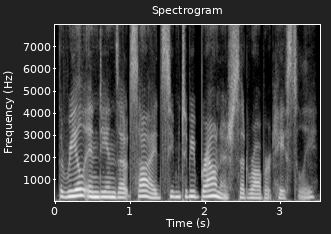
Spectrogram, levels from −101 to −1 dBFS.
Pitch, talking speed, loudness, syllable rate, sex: 215 Hz, 185 wpm, -17 LUFS, 5.3 syllables/s, female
